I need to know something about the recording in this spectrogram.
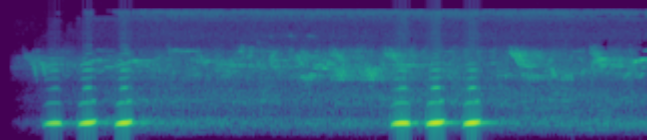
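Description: Eurasian hoopoe singing its low three-note 'oop-oop-oop' song twice, the phrases about two seconds apart, with faint higher chirps of other birds behind.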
